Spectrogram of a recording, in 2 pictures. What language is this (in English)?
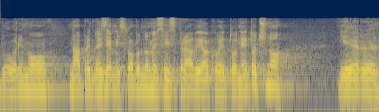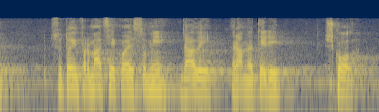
Croatian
